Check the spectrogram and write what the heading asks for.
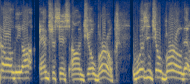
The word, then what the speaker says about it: Burrow: I don't see how the Bengals are at fault for Burrows getting hurt. And it's Burrow. Please spell it correctly.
